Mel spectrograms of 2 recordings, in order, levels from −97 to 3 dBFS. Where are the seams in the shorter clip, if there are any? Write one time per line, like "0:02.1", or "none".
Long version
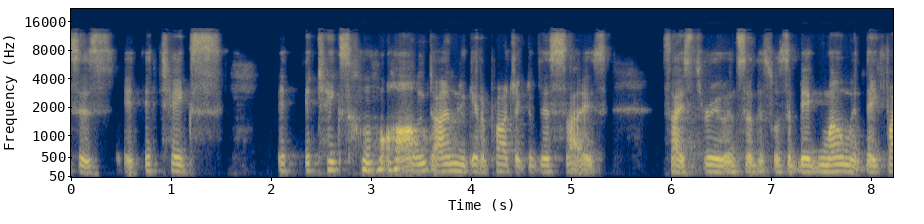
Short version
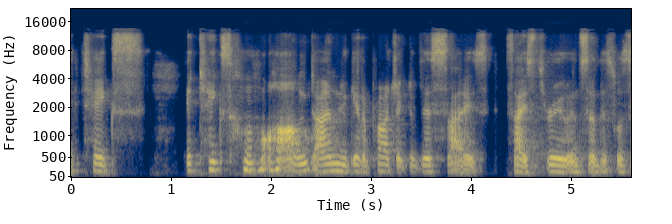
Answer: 0:01.1
0:04.2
